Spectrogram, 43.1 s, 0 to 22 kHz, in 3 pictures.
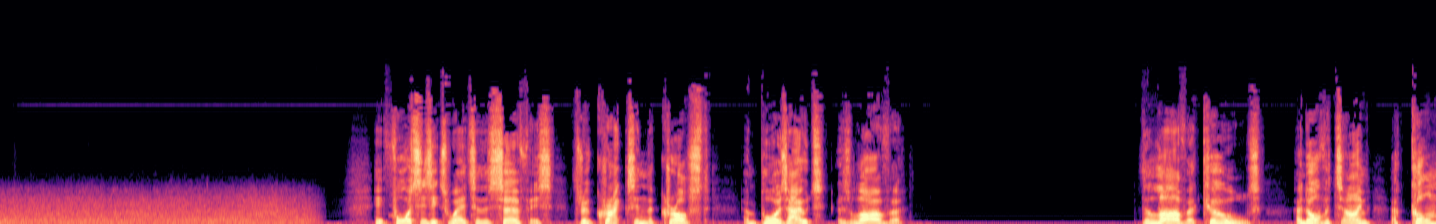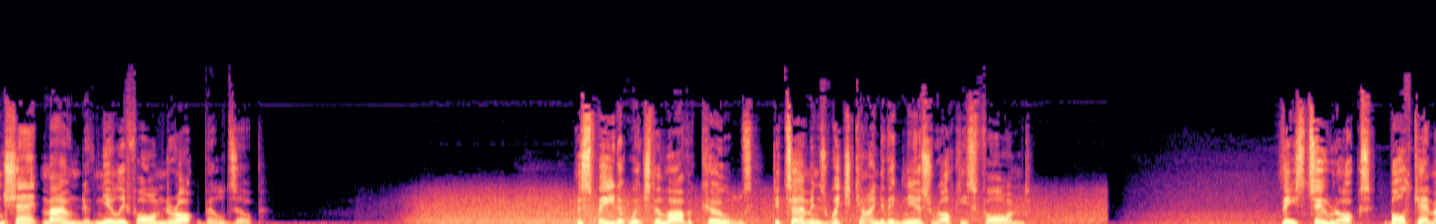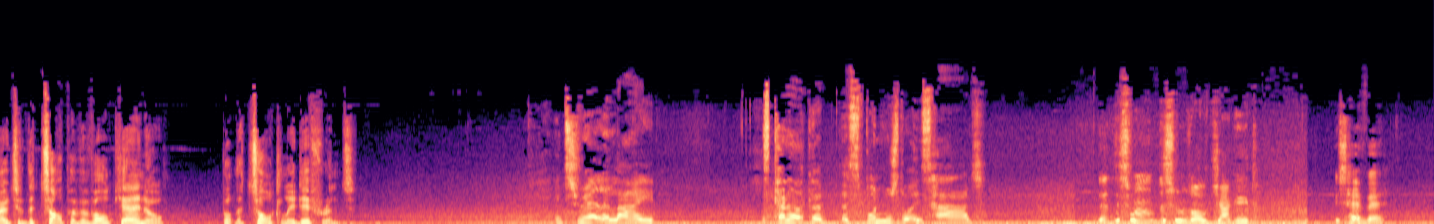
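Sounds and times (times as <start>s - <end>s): volcanic eruption rushing: 0.0s - 3.2s, 18.2s - 42.1s.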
